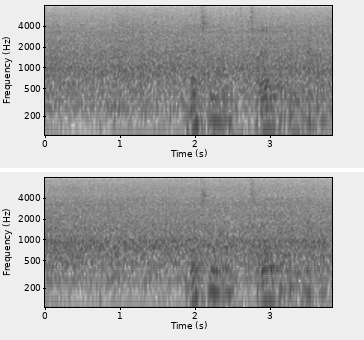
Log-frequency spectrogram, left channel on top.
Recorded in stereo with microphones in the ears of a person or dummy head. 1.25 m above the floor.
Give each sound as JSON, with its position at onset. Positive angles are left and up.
{"t": 1.9, "sound": "a man speaking", "side_deg": -15, "distance_m": 5.5}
